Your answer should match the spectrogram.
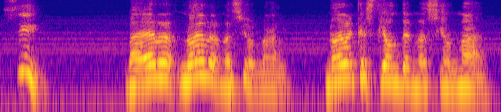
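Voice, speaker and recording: Woman in her 70s, salonica ladino accent, talks slow and firm, keeps restarting. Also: medium pitch, expressive, a bit bright. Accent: Thessaloniki Judeo-Spanish. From Thessaloniki, Greece. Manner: emphatic, insistent, with halting restarts. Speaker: guest historian. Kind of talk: conversational interview.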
